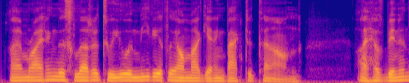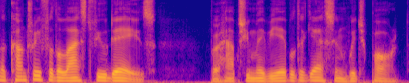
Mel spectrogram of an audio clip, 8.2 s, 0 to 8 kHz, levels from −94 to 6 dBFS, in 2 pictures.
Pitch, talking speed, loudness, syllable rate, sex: 100 Hz, 255 wpm, -18 LUFS, 6.6 syllables/s, male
